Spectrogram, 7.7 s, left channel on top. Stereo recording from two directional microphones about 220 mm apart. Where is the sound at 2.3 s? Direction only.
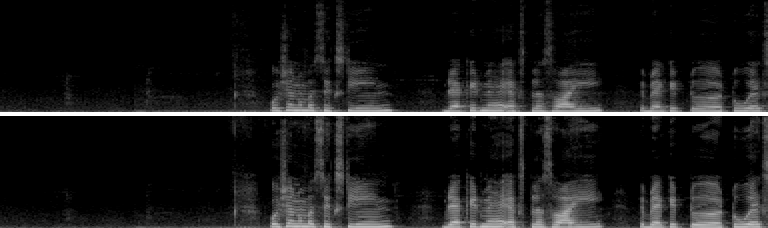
45° right (ahead or behind).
